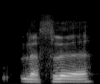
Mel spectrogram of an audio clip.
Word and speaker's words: LaFleur: So, Andy Reid's a better offensive coach than LaFleur, whatever the hell his name is there up in Green Bay. Oh, you had it right. Nice French pronunciation on that.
